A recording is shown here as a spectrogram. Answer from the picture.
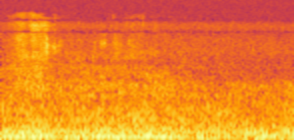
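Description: Quiet room tone: a low steady hum, with a brief faint rustle just after the start.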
